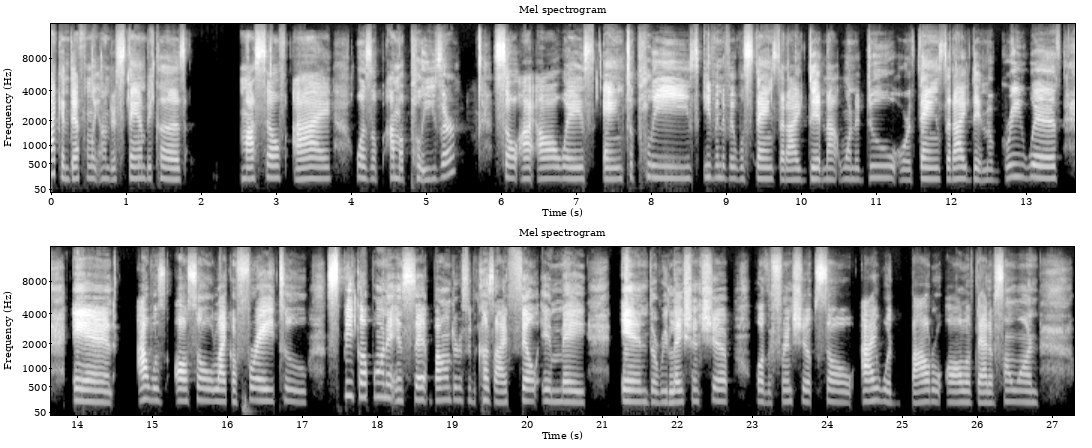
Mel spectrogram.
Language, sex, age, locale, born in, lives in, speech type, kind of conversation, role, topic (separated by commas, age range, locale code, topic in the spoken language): English, female, 55-59, en-US, United States, United States, conversation, unstructured, none, How can you set gentle boundaries that bring you closer, not apart?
